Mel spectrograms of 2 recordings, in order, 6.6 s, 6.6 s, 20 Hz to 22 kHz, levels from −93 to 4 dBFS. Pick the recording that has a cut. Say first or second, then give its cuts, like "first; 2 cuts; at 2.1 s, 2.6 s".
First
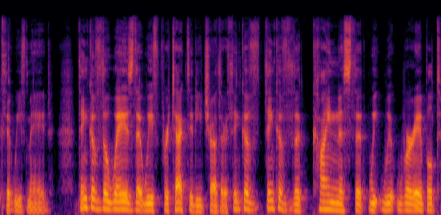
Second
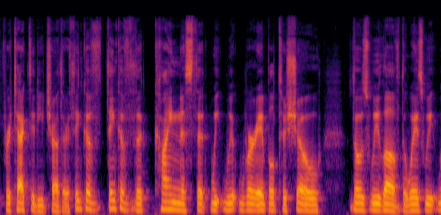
second; 1 cut; at 5.2 s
